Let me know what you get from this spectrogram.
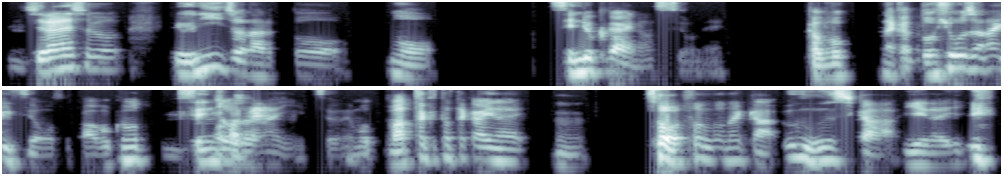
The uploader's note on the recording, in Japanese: zoom音質でお届けします。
